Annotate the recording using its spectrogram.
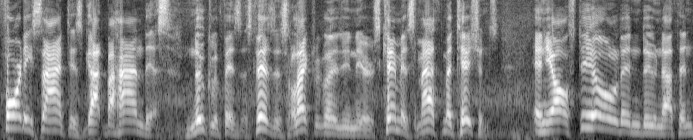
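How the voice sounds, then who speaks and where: With a Southern US accent, a man talks fast-ish, at a fairly quick pace, his high pitch making very wide swings. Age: 70s. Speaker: inventor. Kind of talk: video address.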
